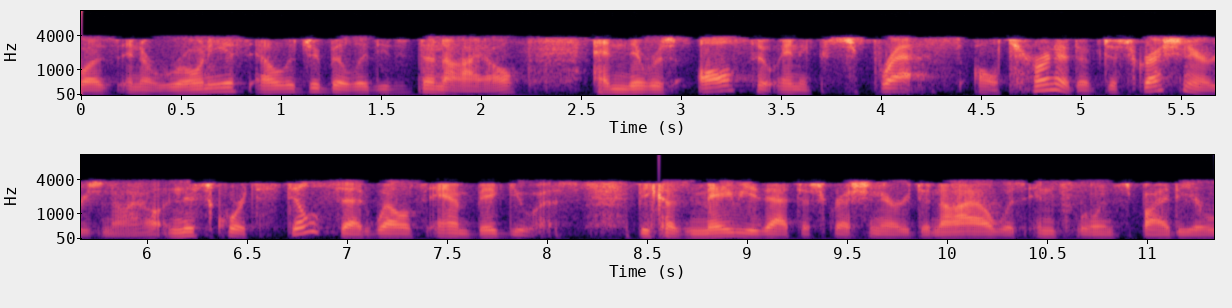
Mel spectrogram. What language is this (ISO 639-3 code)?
eng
